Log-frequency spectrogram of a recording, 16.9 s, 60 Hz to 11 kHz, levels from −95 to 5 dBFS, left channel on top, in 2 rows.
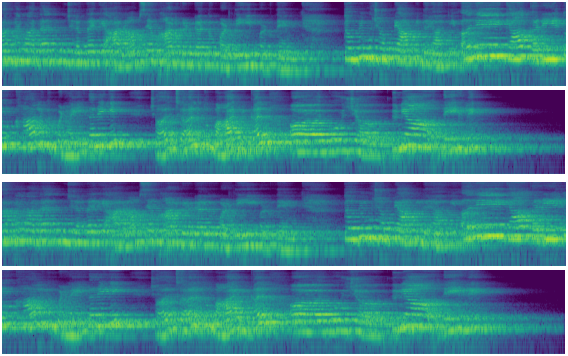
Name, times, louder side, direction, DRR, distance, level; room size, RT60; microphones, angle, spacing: voice 1, 0.0-4.8 5.1-15.5, left 1 dB, 30° left, -3 dB, 2.4 m, -18 dB
14.0 x 5.2 x 7.5 m, 2.4 s
head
